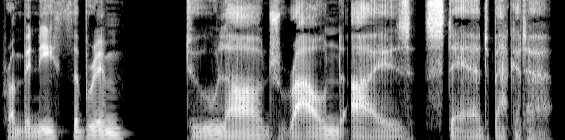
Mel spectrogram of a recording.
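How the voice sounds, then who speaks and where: A man reading a children's storybook aloud in an expressive storytelling manner. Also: very deep voice, extremely slow, no echo, studio quality. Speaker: narrator.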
